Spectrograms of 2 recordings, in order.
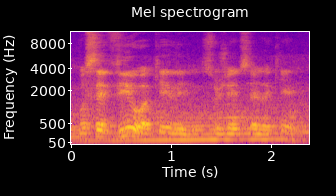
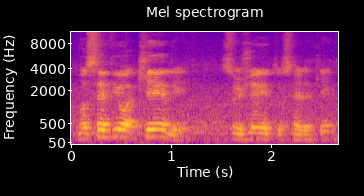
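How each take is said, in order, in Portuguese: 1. A palavra viu tem a tônica mais forte. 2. A palavra aquele tem a tônica mais forte. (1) "Eu vou usar o viu como palavra tônica na mesma frase" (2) "Esquece agora o viu e vamos para o aquele"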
